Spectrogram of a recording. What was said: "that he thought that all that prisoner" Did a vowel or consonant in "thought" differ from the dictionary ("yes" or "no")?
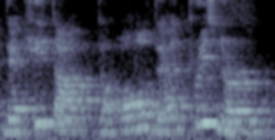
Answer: yes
